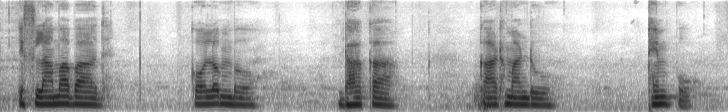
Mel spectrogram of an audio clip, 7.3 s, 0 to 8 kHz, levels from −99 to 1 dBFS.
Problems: background sounds at intervals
